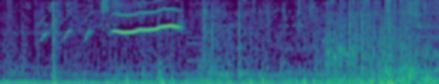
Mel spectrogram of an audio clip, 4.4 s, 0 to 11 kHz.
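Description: Steady clip-clop of horse hooves plods along in Red Dead Redemption 2, joined by a short bird whistle and a horse's whinny, with the hoofbeats growing busier toward the end.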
